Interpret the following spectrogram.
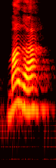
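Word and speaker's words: marah: ব্যাপারটা এখানে কিন্তু আমি মারাহ বলি নাই মাগা কারণ র টাকে ওরা গ এর মত উচ্চারণ করে গাইয়া ভাষায় বাপ কাউমাগা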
